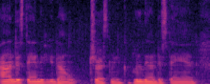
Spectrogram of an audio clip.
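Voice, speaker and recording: A woman speaks quietly. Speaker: true crime and makeup YouTuber. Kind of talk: casual storytelling while doing makeup. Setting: at home, late at night. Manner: talking low, quiet; chatty, conversational.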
